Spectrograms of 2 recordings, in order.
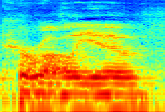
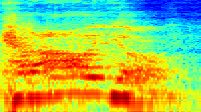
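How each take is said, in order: First: It is said flatly, without much energy. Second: It is said with loud, excited energy. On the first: The speaker calls it wrong. "It's not something that you just like" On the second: The speaker calls it right. "You have to be like"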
